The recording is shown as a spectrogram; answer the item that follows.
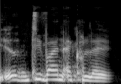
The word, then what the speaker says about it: Divine Accolade: Ich würde schon gerne mal Richtung Divine, wie spricht man es überhaupt korrekt aus? – Die, Divine Accolade.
